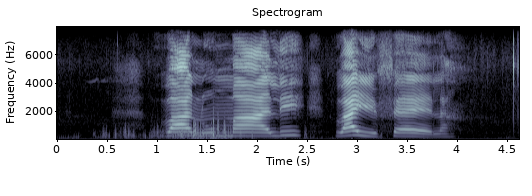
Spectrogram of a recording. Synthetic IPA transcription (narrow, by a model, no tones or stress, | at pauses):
βan̤umali | βajifɛːla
